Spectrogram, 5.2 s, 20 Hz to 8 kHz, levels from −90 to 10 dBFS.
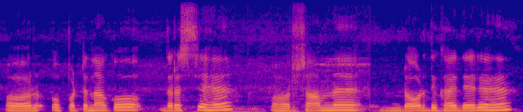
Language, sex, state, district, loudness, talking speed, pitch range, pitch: Marwari, male, Rajasthan, Nagaur, -22 LUFS, 135 wpm, 160-190 Hz, 170 Hz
